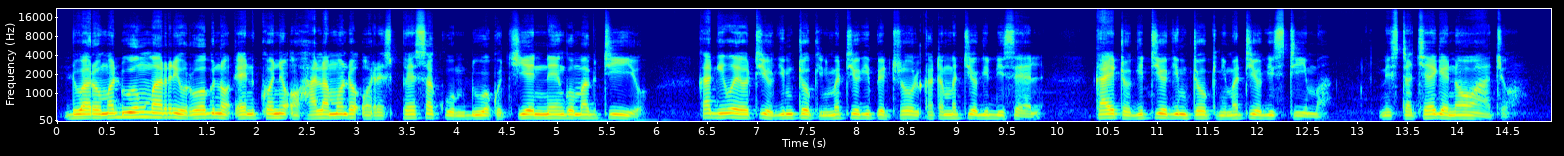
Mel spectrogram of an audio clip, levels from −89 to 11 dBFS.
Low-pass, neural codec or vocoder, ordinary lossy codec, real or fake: none; codec, 44.1 kHz, 7.8 kbps, Pupu-Codec; none; fake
